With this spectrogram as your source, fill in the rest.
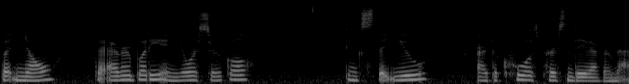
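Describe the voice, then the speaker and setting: A soft-spoken woman is whispering. She leaves long, frequent pauses. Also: moderate pace. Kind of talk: ASMR comforting talk. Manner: soft-spoken, whispered.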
